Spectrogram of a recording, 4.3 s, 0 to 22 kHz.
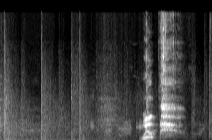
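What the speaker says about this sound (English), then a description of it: "Did somebody want rocket artillery? You'll get rocket artillery." A rocket artillery salvo in the strategy game Company of Heroes 2, heard as two loud whooshing, whistling bursts close together late in the clip, over steady battle noise while a commentator talks.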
